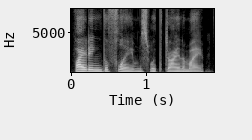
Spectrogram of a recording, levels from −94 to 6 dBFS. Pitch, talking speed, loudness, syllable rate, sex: 180 Hz, 155 wpm, -21 LUFS, 5.6 syllables/s, female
